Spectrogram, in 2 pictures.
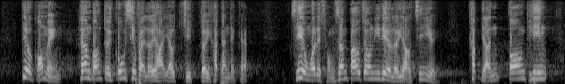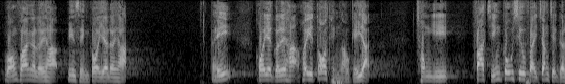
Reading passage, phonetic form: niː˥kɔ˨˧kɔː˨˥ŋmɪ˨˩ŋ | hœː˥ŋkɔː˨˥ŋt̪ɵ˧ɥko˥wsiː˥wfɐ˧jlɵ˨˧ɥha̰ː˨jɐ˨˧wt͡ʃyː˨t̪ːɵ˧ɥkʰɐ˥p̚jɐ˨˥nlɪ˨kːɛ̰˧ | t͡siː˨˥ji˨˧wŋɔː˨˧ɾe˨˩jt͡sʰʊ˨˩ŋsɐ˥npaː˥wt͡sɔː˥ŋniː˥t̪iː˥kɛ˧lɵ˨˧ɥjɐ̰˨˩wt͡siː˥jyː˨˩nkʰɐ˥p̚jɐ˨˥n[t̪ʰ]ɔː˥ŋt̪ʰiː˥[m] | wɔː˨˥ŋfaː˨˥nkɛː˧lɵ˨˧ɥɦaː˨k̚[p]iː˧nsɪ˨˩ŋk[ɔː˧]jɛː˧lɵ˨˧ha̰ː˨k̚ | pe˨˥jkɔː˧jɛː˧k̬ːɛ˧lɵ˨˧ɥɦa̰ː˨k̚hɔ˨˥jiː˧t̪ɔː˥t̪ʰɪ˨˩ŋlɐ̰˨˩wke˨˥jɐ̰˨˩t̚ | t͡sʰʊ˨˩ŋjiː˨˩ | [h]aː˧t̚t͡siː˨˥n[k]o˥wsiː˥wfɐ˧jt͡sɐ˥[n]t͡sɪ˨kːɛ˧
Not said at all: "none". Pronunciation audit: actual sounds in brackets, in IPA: t̪, n, p, ɔː˧, f, k, ŋ

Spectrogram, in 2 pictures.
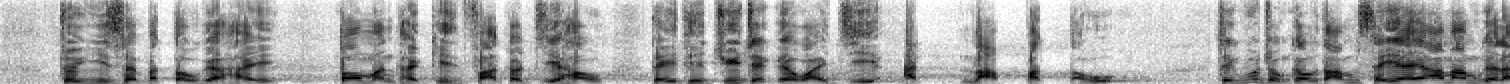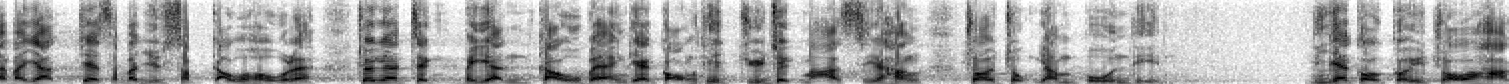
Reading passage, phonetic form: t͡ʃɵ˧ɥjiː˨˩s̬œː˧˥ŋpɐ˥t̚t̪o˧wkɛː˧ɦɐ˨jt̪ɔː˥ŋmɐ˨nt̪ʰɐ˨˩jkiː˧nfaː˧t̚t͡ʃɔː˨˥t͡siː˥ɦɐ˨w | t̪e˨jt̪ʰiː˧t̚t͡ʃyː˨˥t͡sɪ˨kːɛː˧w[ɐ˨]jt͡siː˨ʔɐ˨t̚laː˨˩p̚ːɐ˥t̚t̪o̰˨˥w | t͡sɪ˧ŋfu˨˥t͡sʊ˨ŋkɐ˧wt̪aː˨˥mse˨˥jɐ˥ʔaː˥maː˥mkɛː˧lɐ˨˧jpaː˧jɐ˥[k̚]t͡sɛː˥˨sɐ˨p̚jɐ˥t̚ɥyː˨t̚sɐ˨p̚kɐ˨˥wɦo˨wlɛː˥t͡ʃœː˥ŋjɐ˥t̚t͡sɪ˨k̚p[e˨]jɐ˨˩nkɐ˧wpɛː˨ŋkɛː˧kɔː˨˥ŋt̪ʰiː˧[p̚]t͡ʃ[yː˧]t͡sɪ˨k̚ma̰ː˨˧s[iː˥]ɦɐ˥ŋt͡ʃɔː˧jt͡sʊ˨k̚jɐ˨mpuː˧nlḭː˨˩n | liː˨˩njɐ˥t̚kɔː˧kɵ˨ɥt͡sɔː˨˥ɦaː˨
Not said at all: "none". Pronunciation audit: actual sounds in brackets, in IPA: ɐ˨, t̚, e˨, t̚, yː˨˥, iː˨˩

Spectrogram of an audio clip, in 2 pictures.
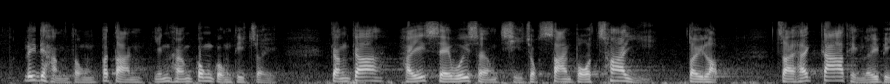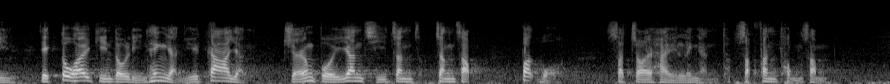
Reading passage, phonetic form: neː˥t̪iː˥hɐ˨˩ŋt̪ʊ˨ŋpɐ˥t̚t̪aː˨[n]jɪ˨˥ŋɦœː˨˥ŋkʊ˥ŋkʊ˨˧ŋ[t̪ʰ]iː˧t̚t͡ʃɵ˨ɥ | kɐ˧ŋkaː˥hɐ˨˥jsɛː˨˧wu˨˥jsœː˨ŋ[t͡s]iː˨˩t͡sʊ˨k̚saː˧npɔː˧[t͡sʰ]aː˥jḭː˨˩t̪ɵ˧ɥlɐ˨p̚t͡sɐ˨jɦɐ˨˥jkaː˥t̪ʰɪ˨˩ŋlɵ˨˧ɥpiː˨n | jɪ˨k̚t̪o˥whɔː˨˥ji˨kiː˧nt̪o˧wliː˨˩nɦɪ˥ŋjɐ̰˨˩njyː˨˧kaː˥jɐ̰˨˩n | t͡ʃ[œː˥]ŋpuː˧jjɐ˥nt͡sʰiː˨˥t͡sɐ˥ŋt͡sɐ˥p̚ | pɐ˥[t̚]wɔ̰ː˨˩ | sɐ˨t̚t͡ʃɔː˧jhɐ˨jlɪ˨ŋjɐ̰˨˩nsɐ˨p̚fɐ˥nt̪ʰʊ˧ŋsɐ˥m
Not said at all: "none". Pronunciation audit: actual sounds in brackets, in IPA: n, t̪, t͡sʰ, t͡sʰ, œː˨˥, t̚

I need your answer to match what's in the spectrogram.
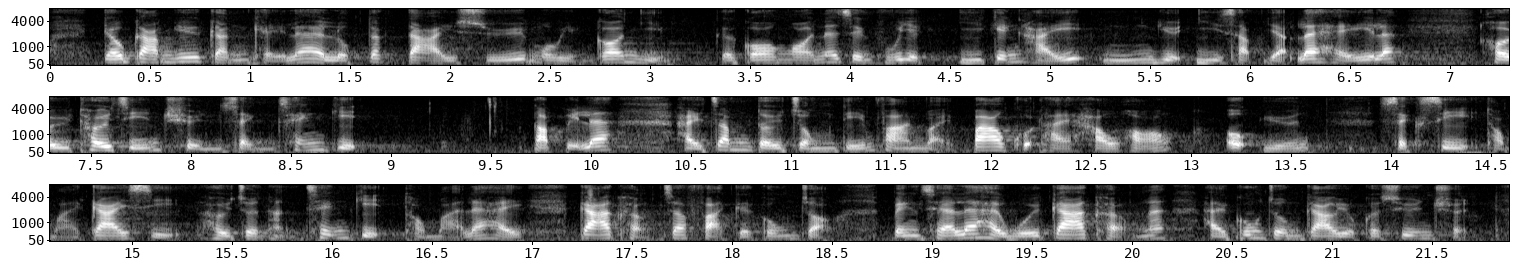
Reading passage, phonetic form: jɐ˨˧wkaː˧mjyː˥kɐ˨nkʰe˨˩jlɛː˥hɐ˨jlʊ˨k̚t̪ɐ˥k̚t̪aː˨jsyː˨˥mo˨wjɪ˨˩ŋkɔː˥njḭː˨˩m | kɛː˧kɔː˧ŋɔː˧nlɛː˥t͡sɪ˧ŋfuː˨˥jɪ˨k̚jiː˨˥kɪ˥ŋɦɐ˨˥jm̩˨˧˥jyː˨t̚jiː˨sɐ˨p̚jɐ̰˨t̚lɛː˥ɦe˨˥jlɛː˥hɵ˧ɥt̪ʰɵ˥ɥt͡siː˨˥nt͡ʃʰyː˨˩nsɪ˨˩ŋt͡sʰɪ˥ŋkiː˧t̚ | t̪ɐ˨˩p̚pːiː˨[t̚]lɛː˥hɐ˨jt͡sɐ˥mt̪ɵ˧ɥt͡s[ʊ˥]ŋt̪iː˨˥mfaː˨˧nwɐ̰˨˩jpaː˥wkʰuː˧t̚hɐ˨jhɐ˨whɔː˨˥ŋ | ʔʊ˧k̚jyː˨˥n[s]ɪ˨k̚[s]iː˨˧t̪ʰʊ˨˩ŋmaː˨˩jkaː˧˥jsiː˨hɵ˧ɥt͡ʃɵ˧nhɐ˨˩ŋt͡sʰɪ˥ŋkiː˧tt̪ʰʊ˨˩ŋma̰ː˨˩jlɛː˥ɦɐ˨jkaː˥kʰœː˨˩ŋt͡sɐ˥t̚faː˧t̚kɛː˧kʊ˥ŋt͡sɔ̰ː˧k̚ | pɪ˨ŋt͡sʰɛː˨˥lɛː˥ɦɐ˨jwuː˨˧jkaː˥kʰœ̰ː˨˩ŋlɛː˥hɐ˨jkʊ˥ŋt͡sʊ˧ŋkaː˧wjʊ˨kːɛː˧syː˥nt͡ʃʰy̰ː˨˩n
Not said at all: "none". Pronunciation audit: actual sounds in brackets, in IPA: t̚, ʊ˨, s, s

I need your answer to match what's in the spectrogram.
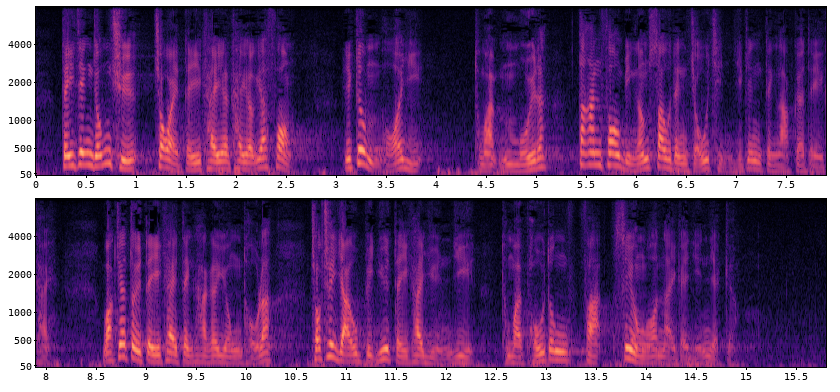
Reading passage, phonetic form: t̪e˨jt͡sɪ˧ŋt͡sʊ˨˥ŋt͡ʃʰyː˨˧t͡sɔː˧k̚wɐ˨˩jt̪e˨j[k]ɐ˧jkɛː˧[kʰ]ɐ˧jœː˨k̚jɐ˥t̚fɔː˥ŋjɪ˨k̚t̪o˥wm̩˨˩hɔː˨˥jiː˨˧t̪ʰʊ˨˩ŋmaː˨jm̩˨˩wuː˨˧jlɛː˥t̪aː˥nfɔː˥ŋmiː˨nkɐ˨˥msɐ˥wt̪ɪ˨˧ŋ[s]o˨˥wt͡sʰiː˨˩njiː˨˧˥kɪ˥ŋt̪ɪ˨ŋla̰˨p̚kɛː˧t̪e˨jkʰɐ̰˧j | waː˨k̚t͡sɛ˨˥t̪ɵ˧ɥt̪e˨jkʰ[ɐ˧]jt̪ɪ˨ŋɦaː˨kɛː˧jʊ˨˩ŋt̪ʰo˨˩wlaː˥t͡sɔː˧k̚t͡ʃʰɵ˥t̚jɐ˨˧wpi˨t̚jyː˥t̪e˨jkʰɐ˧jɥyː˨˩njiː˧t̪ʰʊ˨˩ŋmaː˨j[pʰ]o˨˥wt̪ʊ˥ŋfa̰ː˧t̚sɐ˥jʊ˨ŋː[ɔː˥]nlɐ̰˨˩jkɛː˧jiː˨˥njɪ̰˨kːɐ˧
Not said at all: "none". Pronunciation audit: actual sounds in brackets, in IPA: kʰ, kʰ, t͡s, ɐ˧, pʰ, ɔː˧

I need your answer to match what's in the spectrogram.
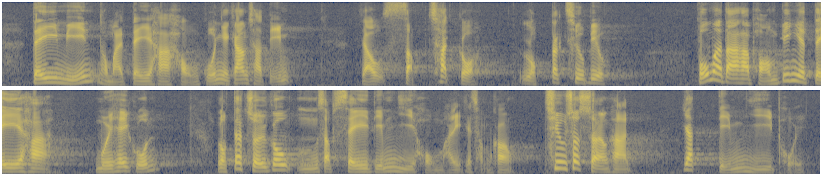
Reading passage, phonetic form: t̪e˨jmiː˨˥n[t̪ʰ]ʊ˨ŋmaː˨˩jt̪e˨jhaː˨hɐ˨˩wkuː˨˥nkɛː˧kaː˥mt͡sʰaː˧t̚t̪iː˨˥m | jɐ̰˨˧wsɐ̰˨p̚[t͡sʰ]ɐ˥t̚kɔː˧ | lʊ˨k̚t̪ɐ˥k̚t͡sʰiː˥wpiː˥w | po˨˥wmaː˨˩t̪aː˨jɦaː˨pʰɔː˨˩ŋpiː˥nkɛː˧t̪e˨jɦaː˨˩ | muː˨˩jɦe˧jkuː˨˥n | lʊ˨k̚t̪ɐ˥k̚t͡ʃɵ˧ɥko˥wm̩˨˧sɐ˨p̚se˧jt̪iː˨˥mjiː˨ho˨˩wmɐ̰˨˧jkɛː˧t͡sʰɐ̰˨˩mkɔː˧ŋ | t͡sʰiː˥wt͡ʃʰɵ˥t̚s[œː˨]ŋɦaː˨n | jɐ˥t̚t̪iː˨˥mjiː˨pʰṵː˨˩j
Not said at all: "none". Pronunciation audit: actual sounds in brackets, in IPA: t̪ʰ, t͡sʰ, œː˨

